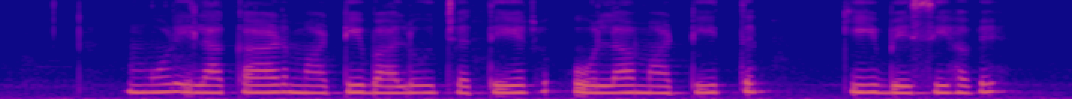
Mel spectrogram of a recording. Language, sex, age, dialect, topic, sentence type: Magahi, female, 36-40, Northeastern/Surjapuri, agriculture, question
